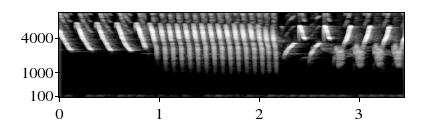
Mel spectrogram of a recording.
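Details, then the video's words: Canary lure song, long and loud, used to get other canaries singing: a few falling whistles lead into a rapid rattling trill, followed by scattered, varied chirps and twitters. "Langsung Respon Burung Kenari Kondisi Apa Saja Dengan Pancingan Kenari Nembak Panjang Keras Ini"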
